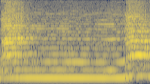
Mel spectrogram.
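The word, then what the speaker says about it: أَنَّ: Wa asyhadu anna. Setelah ditasdid, tasdid itu di IQ 4 diterangkan, ditekan, ditahan. Betul ya? Ditekan, ditahan 2 harokat. Wa asyhadu anna Muhammad.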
